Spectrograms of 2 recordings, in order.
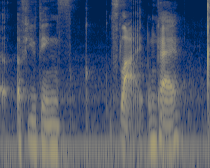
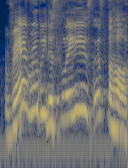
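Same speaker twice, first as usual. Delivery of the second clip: excited; 11 semitones higher, 6 dB louder than usual. Real, not acted. Excited exclaiming song title.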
